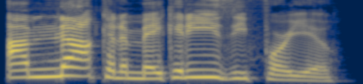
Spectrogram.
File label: chatter negative; athena; respawn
